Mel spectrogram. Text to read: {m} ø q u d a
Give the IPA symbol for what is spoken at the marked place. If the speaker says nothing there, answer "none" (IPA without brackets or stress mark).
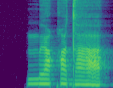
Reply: m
